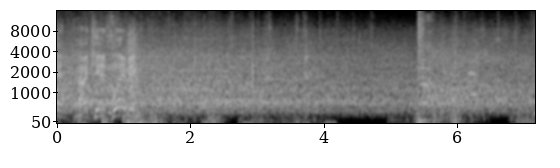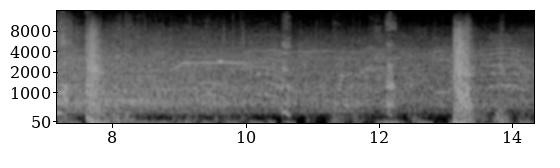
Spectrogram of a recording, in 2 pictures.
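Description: Wrestlers' bodies thud heavily onto the mat.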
